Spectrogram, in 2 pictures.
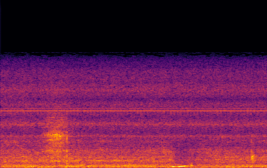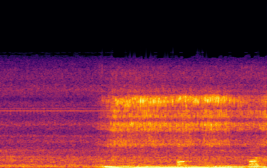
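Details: The family dog snores very loudly with a rough snore with a tonal, whistling edge, over room noise, television sound and people playing a video game.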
